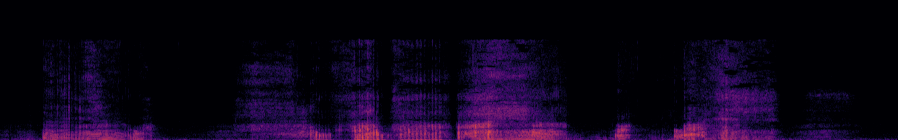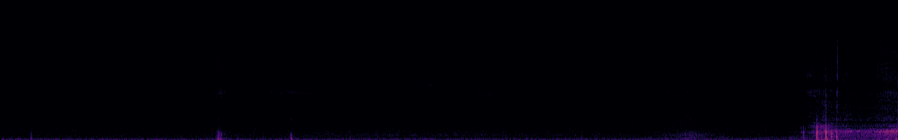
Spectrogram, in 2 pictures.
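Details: Belly rub draws a bulldog's rough, throaty growling in dense bursts over the first four seconds, then near quiet before another short grumble at the end.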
